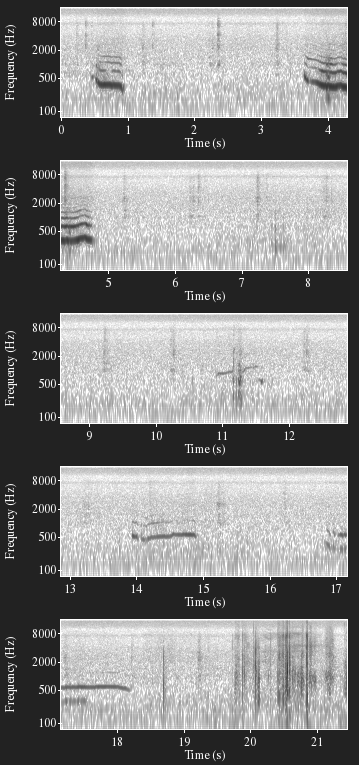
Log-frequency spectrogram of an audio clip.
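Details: Cat dozing indoors, murmuring a series of brief tonal mews and squeaks, some wavering, others flat and drawn out, separated by pauses; faint rustling and clicking near the end.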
